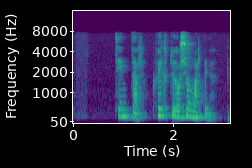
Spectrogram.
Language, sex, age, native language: Icelandic, female, 50-59, Icelandic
